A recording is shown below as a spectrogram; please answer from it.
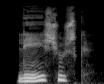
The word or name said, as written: lægesjusk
